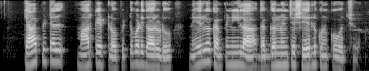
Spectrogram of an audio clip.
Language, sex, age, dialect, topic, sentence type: Telugu, male, 31-35, Central/Coastal, banking, statement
